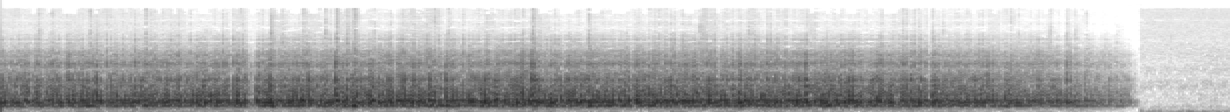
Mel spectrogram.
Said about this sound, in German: Rosa Rauschen Germanium Transistor DDR.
